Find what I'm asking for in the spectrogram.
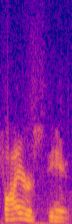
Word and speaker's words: Fierstein: Harvey Fierstein. Fierstein. – Yeah, well, some people say, I don't know, there are different versions of that. What about him? – That's the way to pronounce his name, Harvey Fierstein.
